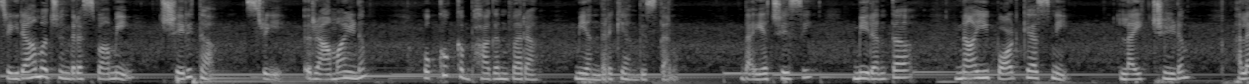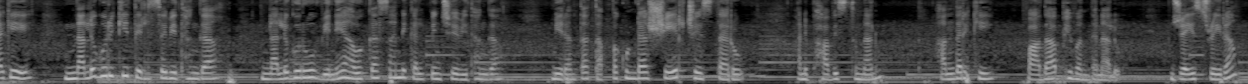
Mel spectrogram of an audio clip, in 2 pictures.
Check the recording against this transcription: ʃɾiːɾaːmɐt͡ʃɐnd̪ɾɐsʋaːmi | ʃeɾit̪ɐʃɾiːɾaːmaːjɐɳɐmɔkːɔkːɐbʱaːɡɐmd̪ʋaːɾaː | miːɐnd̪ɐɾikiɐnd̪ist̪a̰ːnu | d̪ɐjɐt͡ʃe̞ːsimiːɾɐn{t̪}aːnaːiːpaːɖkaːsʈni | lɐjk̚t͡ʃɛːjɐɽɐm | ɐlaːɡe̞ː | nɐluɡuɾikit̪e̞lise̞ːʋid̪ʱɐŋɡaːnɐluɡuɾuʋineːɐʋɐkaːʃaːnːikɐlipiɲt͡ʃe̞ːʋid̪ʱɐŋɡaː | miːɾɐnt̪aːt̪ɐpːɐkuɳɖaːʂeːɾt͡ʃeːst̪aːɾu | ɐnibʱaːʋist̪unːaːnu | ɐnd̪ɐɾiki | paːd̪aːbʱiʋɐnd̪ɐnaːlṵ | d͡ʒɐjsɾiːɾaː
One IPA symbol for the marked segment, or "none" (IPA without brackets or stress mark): t̪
